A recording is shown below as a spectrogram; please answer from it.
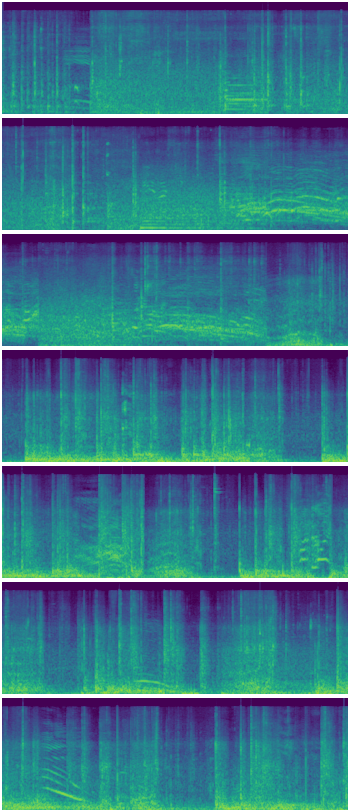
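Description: BMX bike tyres rolling on skatepark ramps and pavement, with knocks and clatters from the bikes and people's voices.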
